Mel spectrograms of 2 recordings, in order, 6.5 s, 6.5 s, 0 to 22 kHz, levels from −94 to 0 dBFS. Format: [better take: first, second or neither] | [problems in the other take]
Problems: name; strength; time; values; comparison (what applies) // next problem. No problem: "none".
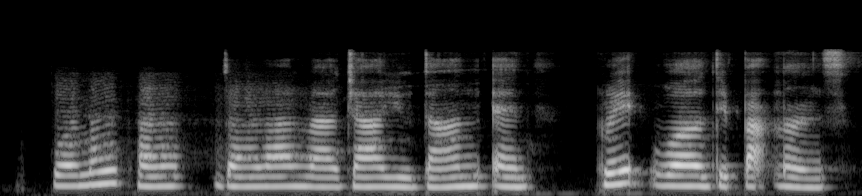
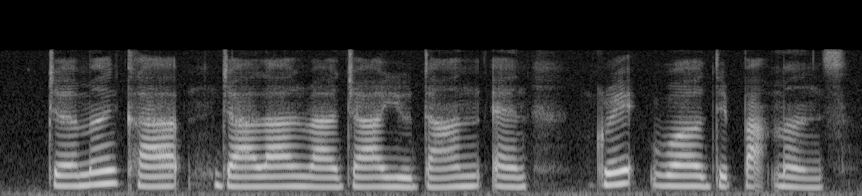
second | noise reduction (neural mask model DeepFilterNet 3)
